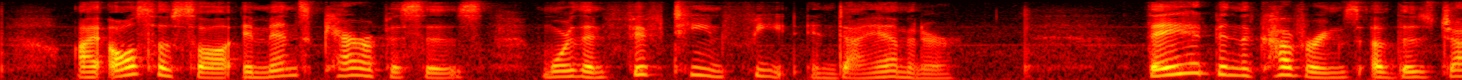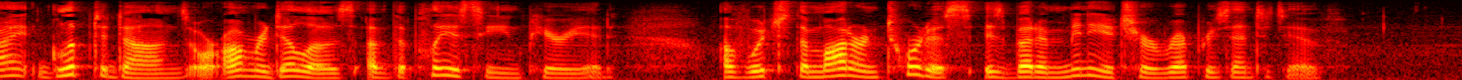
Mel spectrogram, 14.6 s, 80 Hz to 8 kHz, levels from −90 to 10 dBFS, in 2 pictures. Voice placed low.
No: high, 200 Hz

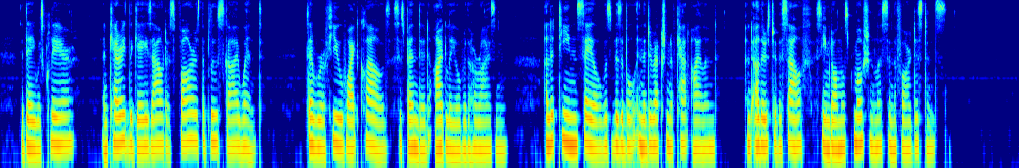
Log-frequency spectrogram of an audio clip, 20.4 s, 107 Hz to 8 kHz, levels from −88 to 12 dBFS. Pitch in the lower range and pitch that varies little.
No: medium, 185 Hz; narrow, 1.8 semitones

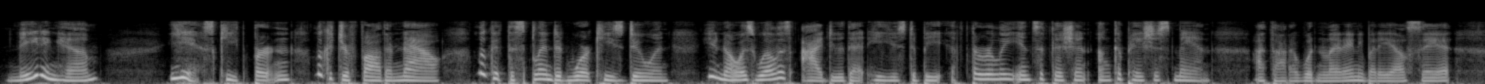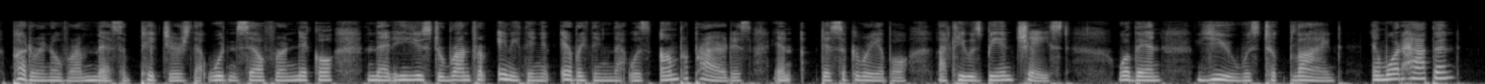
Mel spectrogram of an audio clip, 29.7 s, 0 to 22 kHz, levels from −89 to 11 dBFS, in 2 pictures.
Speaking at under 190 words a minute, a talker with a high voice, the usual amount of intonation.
No: average, 170 wpm; medium, 180 Hz; average, 3.4 semitones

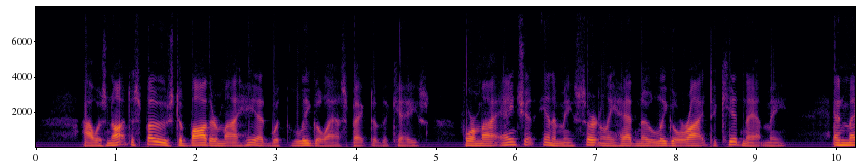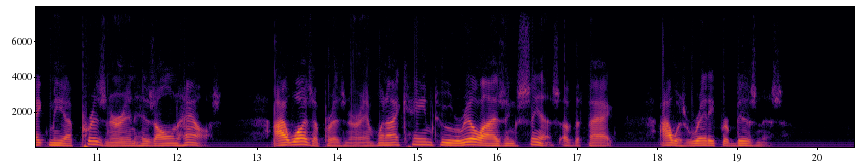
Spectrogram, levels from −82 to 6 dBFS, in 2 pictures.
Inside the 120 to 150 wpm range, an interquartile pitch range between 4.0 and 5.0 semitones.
No: average, 165 wpm; average, 4.7 semitones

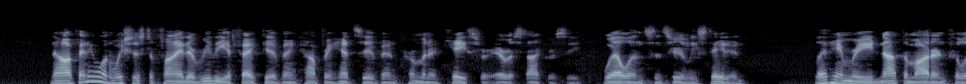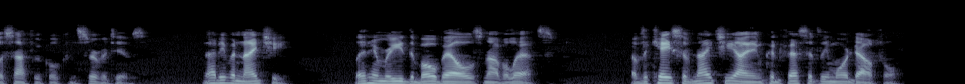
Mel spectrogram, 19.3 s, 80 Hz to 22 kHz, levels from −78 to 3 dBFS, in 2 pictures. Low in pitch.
Yes: low, 100 Hz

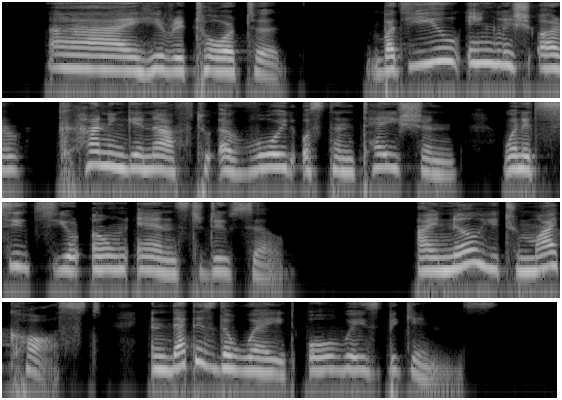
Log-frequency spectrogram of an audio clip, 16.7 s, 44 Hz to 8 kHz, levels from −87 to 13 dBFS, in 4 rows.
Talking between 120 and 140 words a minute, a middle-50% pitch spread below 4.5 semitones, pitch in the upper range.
Yes: slow, 135 wpm; average, 3.1 semitones; high, 205 Hz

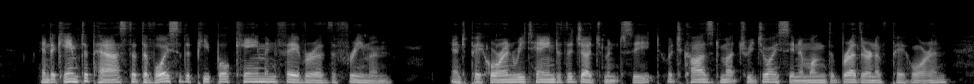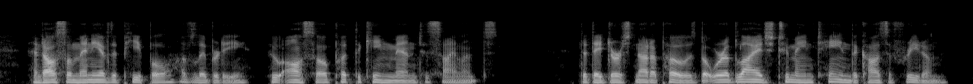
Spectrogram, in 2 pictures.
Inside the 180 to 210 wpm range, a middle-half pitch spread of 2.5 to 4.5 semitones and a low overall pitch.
Yes: average, 190 wpm; average, 3.3 semitones; low, 100 Hz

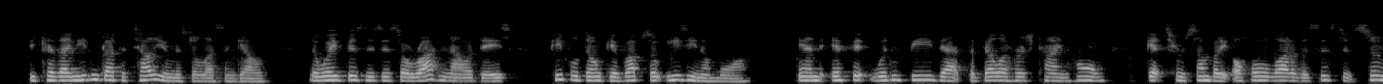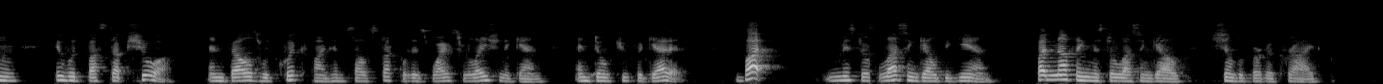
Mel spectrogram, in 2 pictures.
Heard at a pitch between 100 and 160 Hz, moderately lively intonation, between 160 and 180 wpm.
No: medium, 175 Hz; average, 3.6 semitones; average, 165 wpm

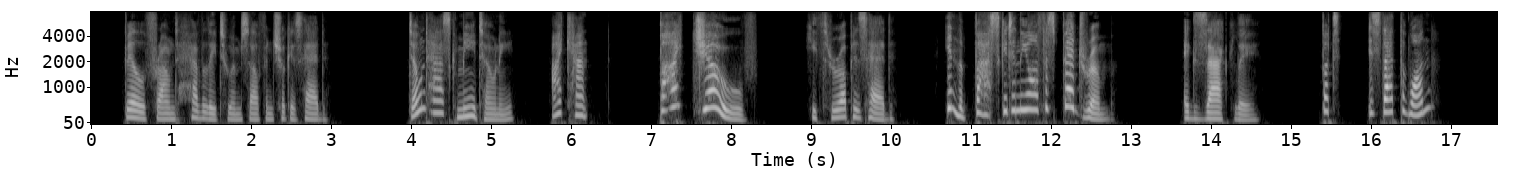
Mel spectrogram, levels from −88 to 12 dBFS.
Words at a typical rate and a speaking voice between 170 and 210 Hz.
No: slow, 115 wpm; high, 190 Hz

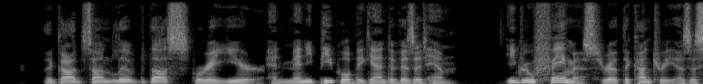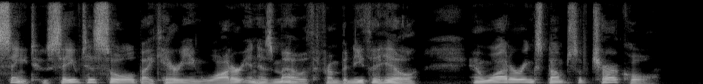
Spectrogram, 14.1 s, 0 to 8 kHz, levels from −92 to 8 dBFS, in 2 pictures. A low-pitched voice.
Yes: low, 110 Hz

